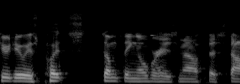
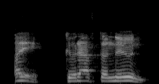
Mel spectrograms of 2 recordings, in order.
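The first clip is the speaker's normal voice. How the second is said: put-on gruff dwarf voice with quasi-Irish accent; 3 dB louder than usual. Repeating a dwarf character's greeting as an impression, gruff quasi-Irish dwarf voice. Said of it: "was my impression of it".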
